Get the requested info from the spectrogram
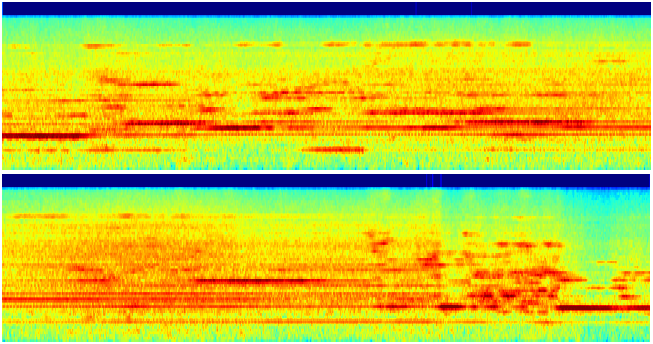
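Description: Ryobi scroll saw running with a steady hum from its motor and reciprocating blade while it cuts through wooden boards fed into it.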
